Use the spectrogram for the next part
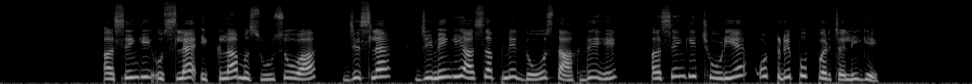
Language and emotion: Dogri, sad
